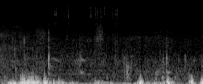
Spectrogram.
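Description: Handling noise from a handheld camera being swung about: a short low rumble at first, then three separate low thumps in the last second.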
